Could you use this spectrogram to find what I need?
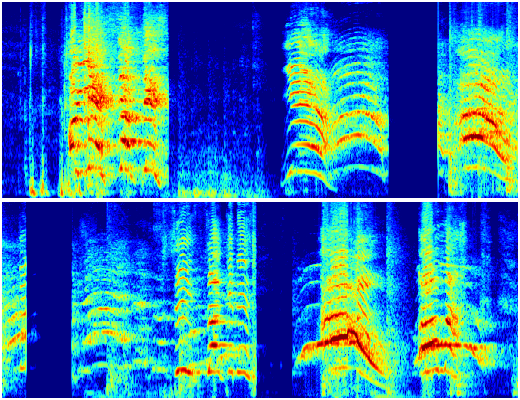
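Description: A young woman exclaims in surprise.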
